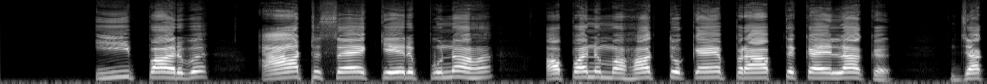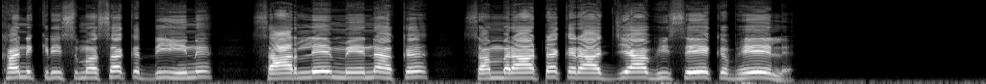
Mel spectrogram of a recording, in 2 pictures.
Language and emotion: Maithili, neutral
